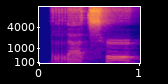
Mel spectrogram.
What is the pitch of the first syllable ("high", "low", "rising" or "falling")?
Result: low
